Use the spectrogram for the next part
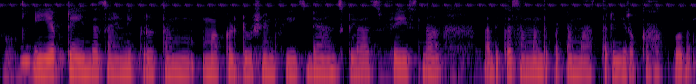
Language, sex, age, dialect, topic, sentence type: Kannada, female, 18-24, Dharwad Kannada, banking, statement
